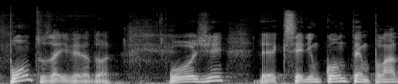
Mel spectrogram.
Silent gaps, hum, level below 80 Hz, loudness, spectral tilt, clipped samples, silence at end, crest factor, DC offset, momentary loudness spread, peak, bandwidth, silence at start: none; none; -36 dBFS; -19 LUFS; -6 dB/octave; under 0.1%; 0 s; 18 dB; under 0.1%; 13 LU; 0 dBFS; 14 kHz; 0 s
